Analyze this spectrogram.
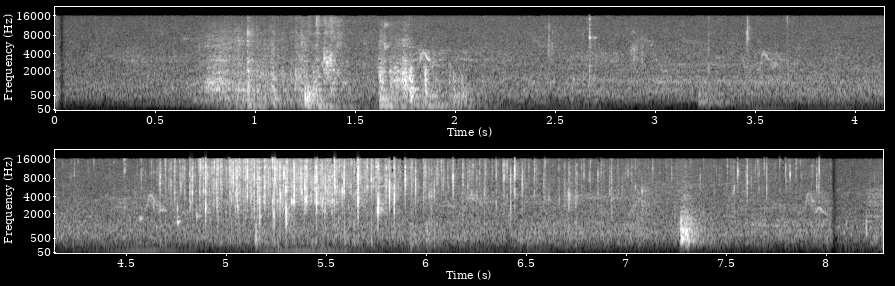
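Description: Water poured from a plastic jug over peeled garlic cloves in a small glass bowl to rinse them. It is then tipped out through the fingers, splashing onto soil, loudest for about two seconds in the middle. A single light knock comes near the end.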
